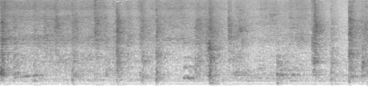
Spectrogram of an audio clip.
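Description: Irish terrier puppy playing on bare wooden floorboards: irregular clicks and knocks of its claws scrabbling on the boards and a small toy skittering across them.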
